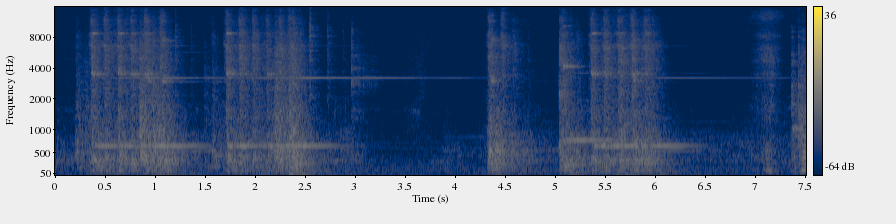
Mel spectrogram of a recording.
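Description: A Gottlieb 2001 pinball machine rings its chime, giving sustained metallic tones inside bursts of clattering play noise, with a quieter gap between the bursts.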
